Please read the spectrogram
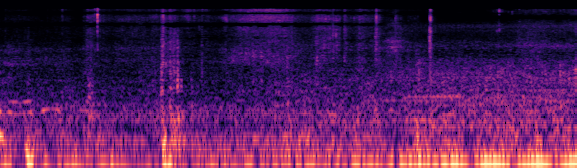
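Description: Low, steady rumble inside a car's cabin, with a few faint clicks and rustles.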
